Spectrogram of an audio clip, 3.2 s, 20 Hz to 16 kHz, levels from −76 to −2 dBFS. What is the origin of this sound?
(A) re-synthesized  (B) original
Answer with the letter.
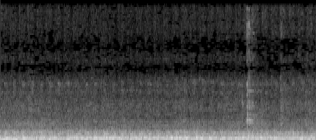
B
